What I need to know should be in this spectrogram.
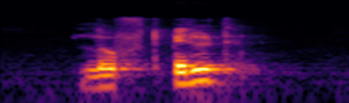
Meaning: aerial view, aerial photograph, bird's-eye view
- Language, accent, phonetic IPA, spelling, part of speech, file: German, Austria, [ˈlʊftˌbɪlt], Luftbild, noun, De-at-Luftbild.ogg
